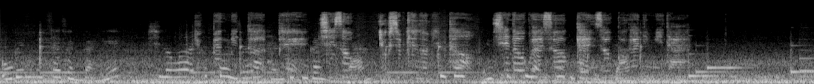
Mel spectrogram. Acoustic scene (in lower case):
car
